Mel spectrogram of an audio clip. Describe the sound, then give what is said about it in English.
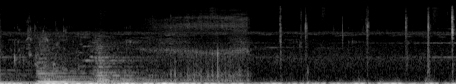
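Someone drinks holy water from a makeshift cup, with wet sipping and swallowing and some liquid sloshing, followed by a few small clicks and taps. “Oh, let me just uh, drink it then.”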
